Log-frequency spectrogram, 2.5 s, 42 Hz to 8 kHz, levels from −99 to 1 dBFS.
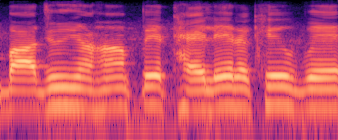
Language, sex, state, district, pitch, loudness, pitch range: Hindi, male, Haryana, Rohtak, 145 Hz, -16 LUFS, 140-150 Hz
